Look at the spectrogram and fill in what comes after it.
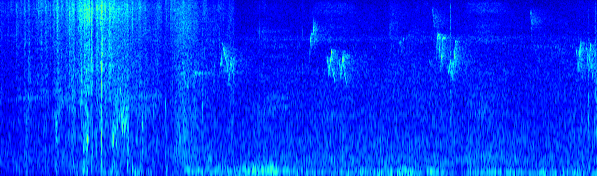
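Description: A loud rustling hiss with small clicks for the first couple of seconds, then wild birds chirping in short calls every second or so over a low rumble.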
